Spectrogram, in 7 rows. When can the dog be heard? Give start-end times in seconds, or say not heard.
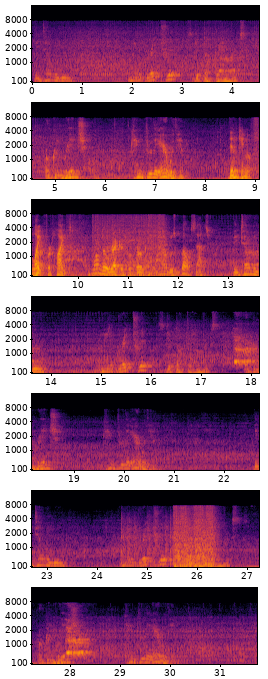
3.7-4.2, 13.3-13.9, 17.6-18.2, 27.9-28.6.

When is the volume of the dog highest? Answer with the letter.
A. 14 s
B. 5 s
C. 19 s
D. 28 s
D.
